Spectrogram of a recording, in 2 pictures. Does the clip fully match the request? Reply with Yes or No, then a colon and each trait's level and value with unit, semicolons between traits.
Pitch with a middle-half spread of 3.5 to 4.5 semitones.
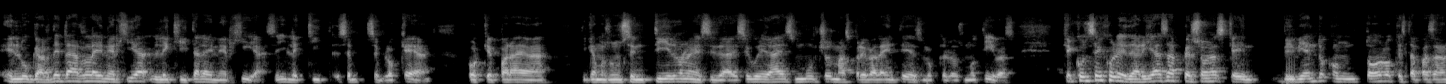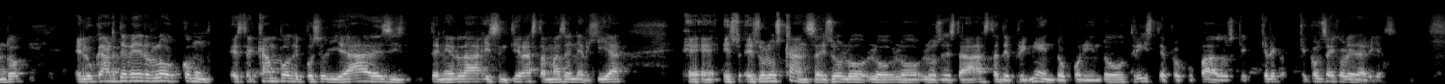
No: average, 5.2 semitones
